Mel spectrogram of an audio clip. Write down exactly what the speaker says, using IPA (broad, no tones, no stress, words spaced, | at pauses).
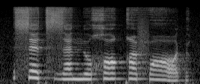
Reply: sɛt͡szæn uχɔ qɪfɑɡ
